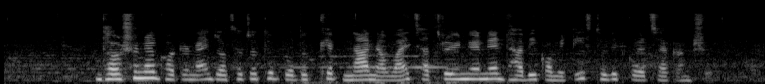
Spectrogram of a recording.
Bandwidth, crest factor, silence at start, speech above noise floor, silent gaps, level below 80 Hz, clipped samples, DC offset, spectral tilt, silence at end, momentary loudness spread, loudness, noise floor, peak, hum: 11.5 kHz; 16 dB; 0.35 s; 25 dB; none; -56 dBFS; under 0.1%; under 0.1%; -6 dB/octave; 0.55 s; 13 LU; -25 LUFS; -50 dBFS; -10 dBFS; none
